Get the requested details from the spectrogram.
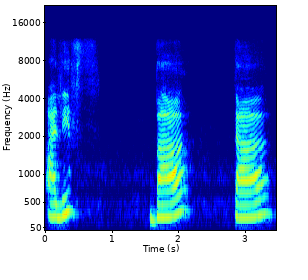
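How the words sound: The letter names end in an 'a' vowel. This is how Arabs read the letters. The speaker calls it right. "अरब कैसे पढ़ते हैं"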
